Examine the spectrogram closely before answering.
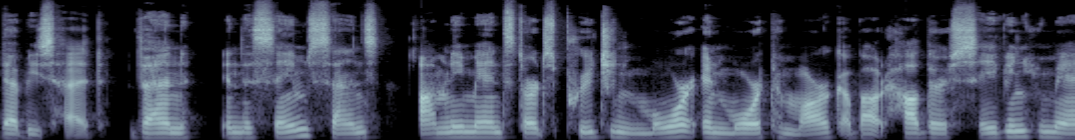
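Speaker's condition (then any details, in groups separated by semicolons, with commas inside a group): No condition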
